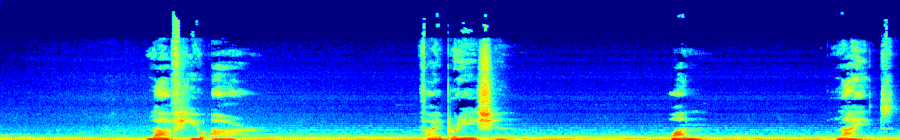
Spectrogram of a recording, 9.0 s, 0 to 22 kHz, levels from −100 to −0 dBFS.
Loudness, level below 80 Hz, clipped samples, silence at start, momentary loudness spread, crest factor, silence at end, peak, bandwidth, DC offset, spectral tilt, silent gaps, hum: -22 LUFS; -56 dBFS; under 0.1%; 0 s; 18 LU; 18 dB; 0 s; -6 dBFS; 18 kHz; under 0.1%; -5.5 dB/octave; none; none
